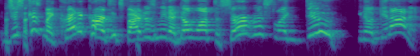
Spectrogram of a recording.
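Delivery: high, lively indignant rant; vent, half laughing at yourself; mock rant. Ranting at the exterminator.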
